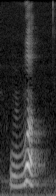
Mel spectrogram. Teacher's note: the first one is that bilabial voiced semi vowel whoop which involves lip rounding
